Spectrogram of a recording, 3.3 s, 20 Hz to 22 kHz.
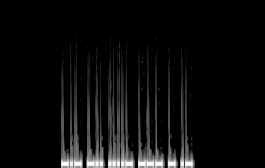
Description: Morse code, heard as a keyed tone, about 44 wpm, 700 Hz. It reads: KD4OTA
